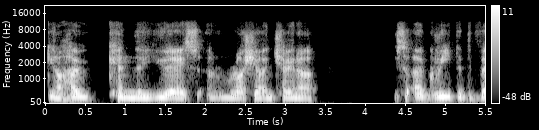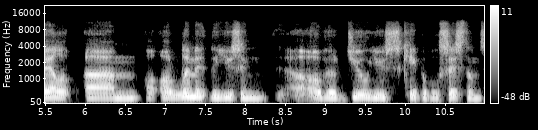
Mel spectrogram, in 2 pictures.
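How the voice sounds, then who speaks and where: The voice carries a strong Scottish accent and a monotone, flat intonation. It moves at a fairly slow pace. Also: man, medium pitch for a man. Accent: thick Scottish. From Scotland. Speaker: webinar moderator. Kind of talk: panel discussion moderation. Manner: halting. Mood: calm, thoughtful. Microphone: video call.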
